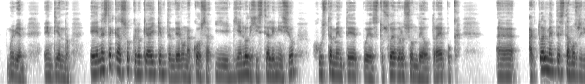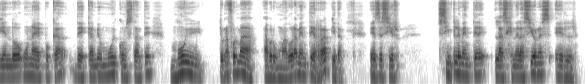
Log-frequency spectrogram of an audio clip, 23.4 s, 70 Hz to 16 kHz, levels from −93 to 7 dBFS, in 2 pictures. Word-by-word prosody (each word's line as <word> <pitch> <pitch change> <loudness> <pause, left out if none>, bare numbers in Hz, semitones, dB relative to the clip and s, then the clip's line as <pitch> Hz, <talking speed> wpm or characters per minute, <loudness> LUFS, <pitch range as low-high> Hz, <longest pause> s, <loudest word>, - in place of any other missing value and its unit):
Muy 130 0 -6
bien, 105 -6 -2 0.3
entiendo, 115 -4 -4 0.4
en 150 +3 +5
este 205 +6 +3
caso, 175 0 +2
creo 145 -3 +1
que 155 - +3
hay 145 0 +4
que 150 - +1
entender 115 -4 0
una 105 -4 -4
cosa - - 0
y 120 -3 -6
bien 125 +4 -4
lo 145 - +8
dijiste 115 -5 0
al 120 - +3
inicio, 125 +5 0 0.3
justamente, 130 -2 0
pues, 110 -5 0
tus 105 - -4
suegros 130 -2 +3
son 115 -1 -1
de 110 -1 +2
otra 95 +4 -1
época, 120 - -3 0.7
ah, 120 -1 -3 0.2
actualmente 170 -4 +4
estamos 135 -4 +2
viviendo 115 0 +1
1 125 -1 -1
época 110 +4 -5
de 110 -3 -4
cambio 120 +3 -2
muy 135 +3 -2
constante, 115 +3 -4 0.3
muy 130 +1 0 0.3
de - - -2
una - - -3
forma 135 -8 +1
abrumadoramente 110 +4 0
rápida. - - 0 0.5
Es 120 -1 0
decir, 115 -1 0 0.7
simplemente 130 - 0
las 110 -2 +2
generaciones, 125 - +2
el 110 -3 -4
120 Hz, 125 wpm, -24 LUFS, 110-140 Hz, 0.7 s, lo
